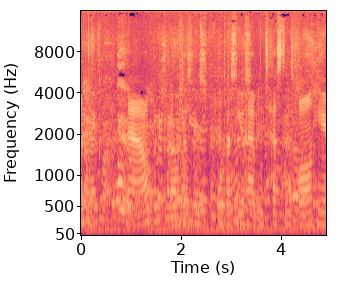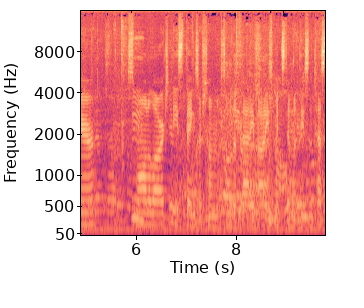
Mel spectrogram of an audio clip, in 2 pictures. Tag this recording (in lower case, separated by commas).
speech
